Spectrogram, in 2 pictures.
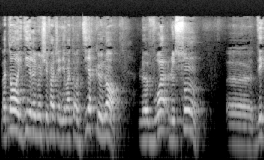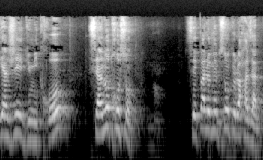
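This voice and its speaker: A man's voice: high-pitched, unhurried. A man teaching a religious class, explaining step by step and often checking that the class follows. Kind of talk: Torah class lecture.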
